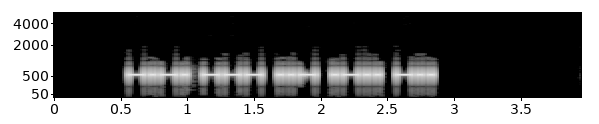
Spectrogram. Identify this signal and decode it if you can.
Morse code, heard as a keyed tone, about 30 wpm, 550 Hz. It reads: COULD
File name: Ultimate Word List / 30WPM Ultimate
